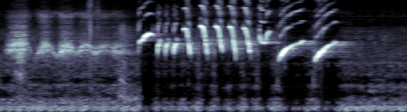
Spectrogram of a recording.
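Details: Canary-flavoured song of a greater green leafbird: a rough buzzy opening, then a burst of very high rapid notes and two clear rising whistles.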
